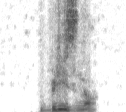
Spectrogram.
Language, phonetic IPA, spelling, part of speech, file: Polish, [ˈblʲizna], blizna, noun, Pl-blizna.ogg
